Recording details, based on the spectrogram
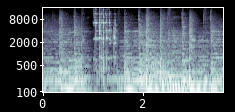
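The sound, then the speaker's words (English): Glasses of sipping rum clink together in a toast, a short bright chiming burst near the start, followed by a steady musical bed that plays on without any voices. “A really fantastic rum from a fantastic distillery. Cheers.”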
